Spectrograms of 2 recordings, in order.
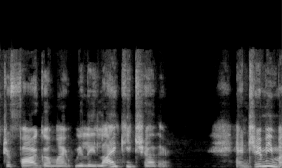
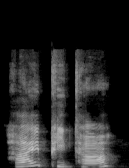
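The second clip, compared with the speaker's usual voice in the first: cheeky greeting; 6 semitones higher, 3 dB louder, slower than usual. Acted. Fudge teasing after ice prank.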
